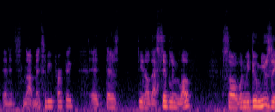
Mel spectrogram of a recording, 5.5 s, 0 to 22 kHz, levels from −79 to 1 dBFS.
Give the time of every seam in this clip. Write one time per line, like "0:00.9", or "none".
0:01.8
